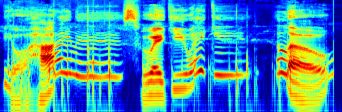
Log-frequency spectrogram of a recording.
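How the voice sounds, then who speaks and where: A woman's voice: sits high, wildly swooping pitch, drawn-out words, noisy background, heavily acted. A woman playing a playful, flirty demon jester for a visual novel horror game, teasing and sweetly menacing in a theatrical way. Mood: teasing, gleeful. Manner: theatrical, teasing, swinging from singsong chirps to sinister purrs.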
